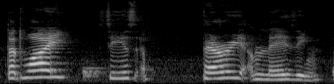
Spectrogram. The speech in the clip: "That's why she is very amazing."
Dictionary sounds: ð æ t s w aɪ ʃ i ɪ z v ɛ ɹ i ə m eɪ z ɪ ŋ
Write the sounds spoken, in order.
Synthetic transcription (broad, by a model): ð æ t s w aɪ s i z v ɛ ɹ i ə m eɪ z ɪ ŋ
